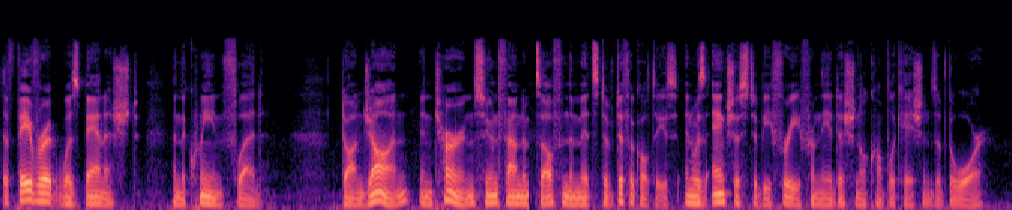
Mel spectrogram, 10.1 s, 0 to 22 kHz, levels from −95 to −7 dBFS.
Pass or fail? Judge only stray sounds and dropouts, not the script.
fail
